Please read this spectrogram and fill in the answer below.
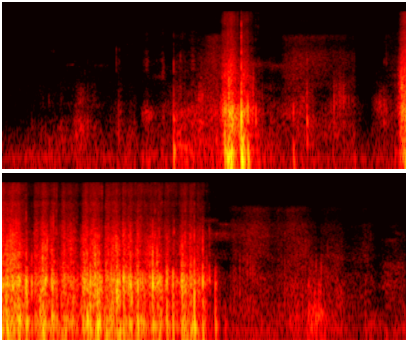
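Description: Dry white chalky chunks crunching and scraping against each other in their container as they are handled: one short loud crunch about two seconds in, then a longer rattling, scraping crunch from about four to six seconds.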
